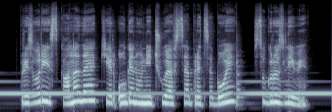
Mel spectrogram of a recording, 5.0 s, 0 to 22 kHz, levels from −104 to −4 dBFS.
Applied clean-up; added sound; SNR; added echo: none; Acoustic guitar; 10 dB; none.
